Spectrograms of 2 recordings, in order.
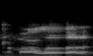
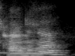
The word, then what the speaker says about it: Kamala: Nobody even wanted Camala to run. Her name is Kamala. I said Kamla.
